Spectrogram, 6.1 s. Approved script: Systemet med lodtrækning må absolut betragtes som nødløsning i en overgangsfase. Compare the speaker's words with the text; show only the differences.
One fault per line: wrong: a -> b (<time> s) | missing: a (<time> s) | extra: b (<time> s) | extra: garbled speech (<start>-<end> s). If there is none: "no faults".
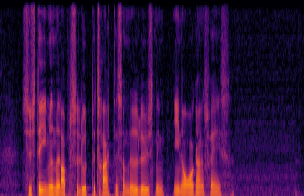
missing: lodtrækning må (1.2 s)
